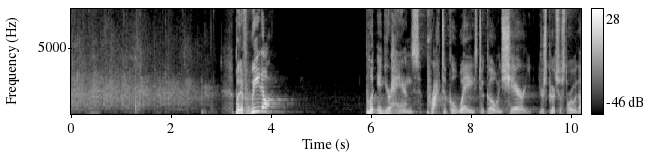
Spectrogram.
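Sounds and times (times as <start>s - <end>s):
audience clapping: 0.0s - 3.2s
speech: 3.2s - 4.1s, 6.0s - 10.1s.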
